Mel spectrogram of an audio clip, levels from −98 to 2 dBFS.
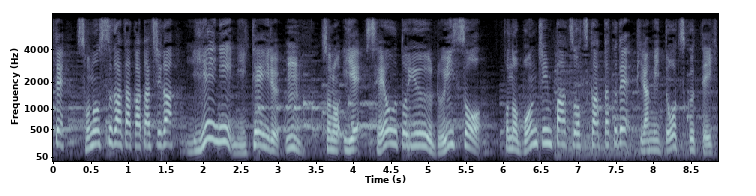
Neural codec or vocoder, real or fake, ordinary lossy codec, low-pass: vocoder, 44.1 kHz, 80 mel bands, Vocos; fake; none; 7.2 kHz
